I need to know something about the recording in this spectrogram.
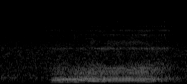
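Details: Person snoring very loudly in sleep: a single loud, drawn-out buzzing snore on an in-breath.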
